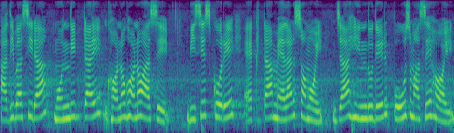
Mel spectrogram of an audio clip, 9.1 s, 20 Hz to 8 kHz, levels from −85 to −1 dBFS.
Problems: none marked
